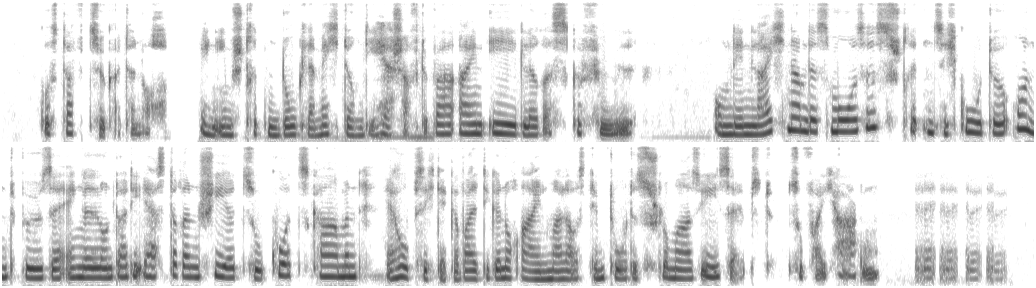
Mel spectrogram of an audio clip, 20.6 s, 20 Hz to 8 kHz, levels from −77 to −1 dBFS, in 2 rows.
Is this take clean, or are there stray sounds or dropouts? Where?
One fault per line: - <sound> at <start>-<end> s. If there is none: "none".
- laugh at 19.5-20.4 s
